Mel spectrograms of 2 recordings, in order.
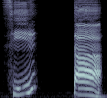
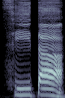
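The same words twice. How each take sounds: First: "Sita" split into सी, pause, ता, each drawn out; syllable by syllable. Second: "Sita" joined as one word, long vowels; syllables blended. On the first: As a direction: sound out "Sita" slowly, सी rising, ता falling. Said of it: "एक एक अक्षर का उच्चारण". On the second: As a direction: say "Sita" in one connected stretch. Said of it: "तो मिलके बन जाएगा". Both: Shown as a demonstration.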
